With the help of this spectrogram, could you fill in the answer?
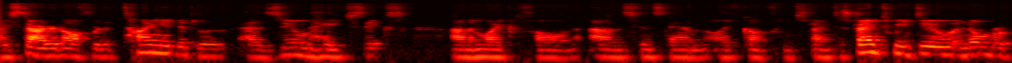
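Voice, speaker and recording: A man with a Dublin accent, fairly high pitch and a very fast pace. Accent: Dublin Irish. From Ireland, Dublin. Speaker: podcaster, former motorsport journalist. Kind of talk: casual chat.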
